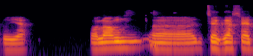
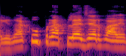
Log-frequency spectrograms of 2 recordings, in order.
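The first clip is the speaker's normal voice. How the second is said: ordinary talk, nothing marked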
